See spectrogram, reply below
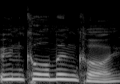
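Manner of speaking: attempted Welsh pronunciation, cockney accent. Saying a Welsh phrase for a quiz: attempted Welsh pronunciation with Cockney. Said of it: "I've probably got the accent completely wrong with a bit of Cockney thrown in".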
